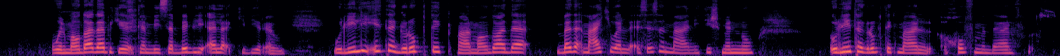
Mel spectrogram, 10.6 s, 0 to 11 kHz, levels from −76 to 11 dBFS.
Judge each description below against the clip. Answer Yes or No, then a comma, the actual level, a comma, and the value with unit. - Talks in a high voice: Yes, high, 230 Hz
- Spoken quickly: Yes, fast, 170 wpm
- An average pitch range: Yes, average, 3.4 semitones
